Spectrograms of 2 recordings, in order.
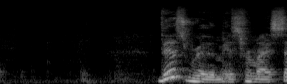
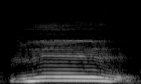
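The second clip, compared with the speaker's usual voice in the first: a long, loud, drawn-out cow moo; 3 semitones higher, 7 dB louder than usual. Shown as a demonstration. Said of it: "What type of sound did the cow make?".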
